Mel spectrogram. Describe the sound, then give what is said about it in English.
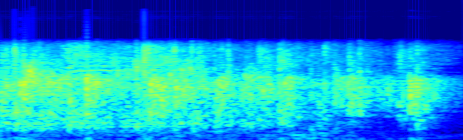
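Audience applause for volunteers at a talk: a soft, continuous wash of many hands clapping that dips and swells slightly, then fades toward the end. “Would you give my volunteers a round of applause?”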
